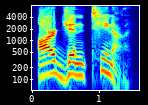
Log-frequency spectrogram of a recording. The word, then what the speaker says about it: Argentina: Y entonces en Argentina todo se pronuncia igual, excepto la R y la G. Claro que es una R inglesa, no es ar, sino R. Y la G en inglés es J. J. Argentina.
